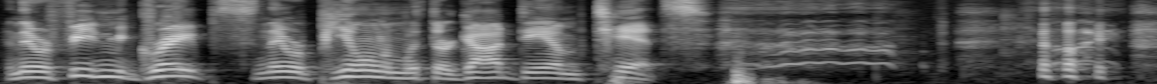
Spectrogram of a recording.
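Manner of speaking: ordinary talk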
